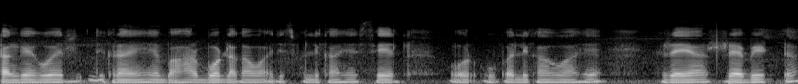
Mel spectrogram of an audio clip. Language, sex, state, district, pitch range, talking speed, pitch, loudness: Hindi, male, Chhattisgarh, Bilaspur, 105-115 Hz, 175 wpm, 105 Hz, -22 LUFS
